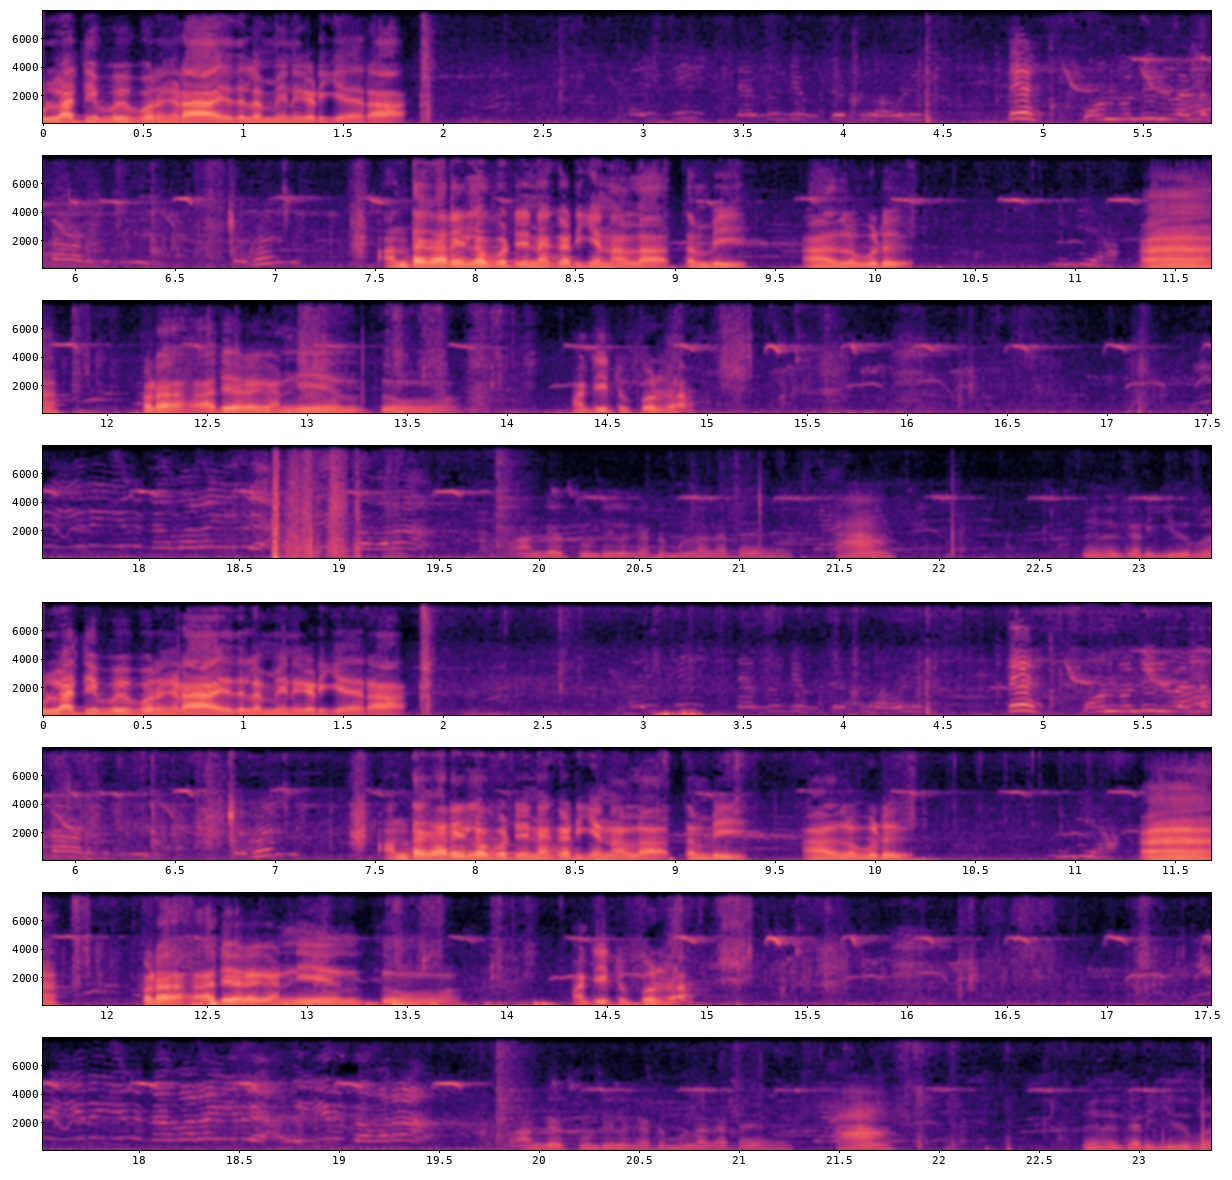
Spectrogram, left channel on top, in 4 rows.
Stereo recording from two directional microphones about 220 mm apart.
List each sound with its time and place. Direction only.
0.0 s speech: 5° left (ahead or behind)
3.4 s a sound: 50° right (ahead or behind)
4.8 s bird: 35° right (ahead or behind)
7.5 s speech: 20° left (ahead or behind)
11.1 s speech: centre (ahead or behind)
18.0 s a sound: 40° right (ahead or behind)
19.9 s speech: 5° right (ahead or behind)
21.4 s speech: centre (ahead or behind)
22.7 s speech: 20° right (ahead or behind)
